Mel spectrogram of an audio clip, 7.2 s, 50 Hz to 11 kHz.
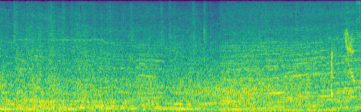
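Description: GT3 race cars in the Assetto Corsa Competizione sim at a wet Zolder circuit: a continuous dense engine roar with shifting revs and other cars nearby, steady and fairly loud throughout without talk.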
